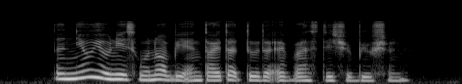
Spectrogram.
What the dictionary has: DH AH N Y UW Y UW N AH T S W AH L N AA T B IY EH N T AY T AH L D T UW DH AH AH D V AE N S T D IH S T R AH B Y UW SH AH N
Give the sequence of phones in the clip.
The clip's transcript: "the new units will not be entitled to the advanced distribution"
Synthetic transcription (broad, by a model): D AH N Y UW Y UW N AH T S W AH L N AA T B IY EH N T AY T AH D T UW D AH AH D V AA N S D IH S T R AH B Y UW SH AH N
